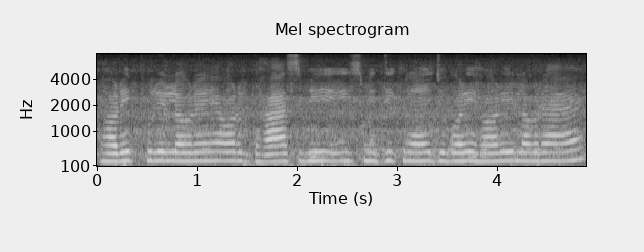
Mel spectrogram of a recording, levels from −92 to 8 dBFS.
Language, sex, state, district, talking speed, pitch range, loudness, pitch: Hindi, female, Bihar, West Champaran, 220 wpm, 220-230 Hz, -16 LUFS, 225 Hz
